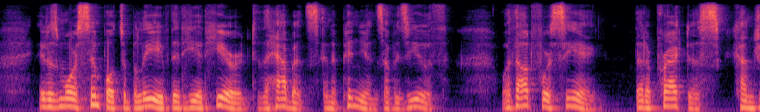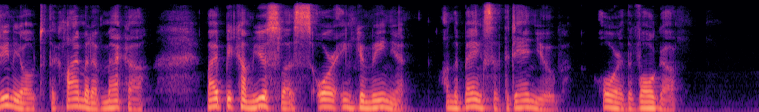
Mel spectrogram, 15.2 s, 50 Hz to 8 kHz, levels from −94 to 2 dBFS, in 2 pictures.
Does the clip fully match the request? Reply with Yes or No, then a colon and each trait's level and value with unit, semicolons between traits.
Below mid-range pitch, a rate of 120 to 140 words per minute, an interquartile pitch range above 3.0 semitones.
No: low, 125 Hz; average, 165 wpm; average, 4.2 semitones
